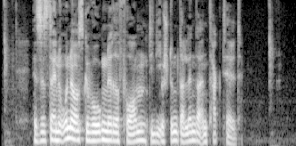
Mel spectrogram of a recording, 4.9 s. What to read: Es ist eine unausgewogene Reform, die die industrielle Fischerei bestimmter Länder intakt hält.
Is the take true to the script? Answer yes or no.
no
